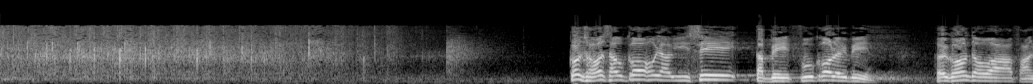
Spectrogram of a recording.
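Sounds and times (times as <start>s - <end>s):
audience applause: 0.0s - 4.6s
speech: 5.7s - 10.3s.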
